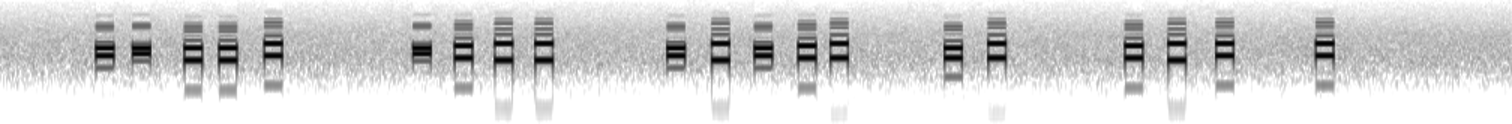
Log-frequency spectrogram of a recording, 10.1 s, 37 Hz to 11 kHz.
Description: DTMF, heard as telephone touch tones, dialled by hand, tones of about 120 ms. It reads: 7*119 *533 73756 46 539 9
